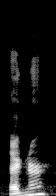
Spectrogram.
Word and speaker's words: Egner: your last name e-g-n-e-r how do you pronounce that e-g-n-e-r yeah eggner i have no i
